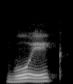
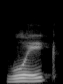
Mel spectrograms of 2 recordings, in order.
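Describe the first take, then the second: Both takes have the same delivery.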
